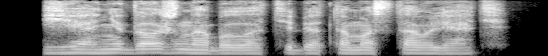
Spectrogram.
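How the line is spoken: Hoarse. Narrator (Russian): хрипло отозвалась

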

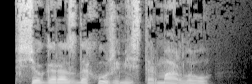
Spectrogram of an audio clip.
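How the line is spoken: Gloomy remark. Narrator (Russian): мрачно заметил Холмс

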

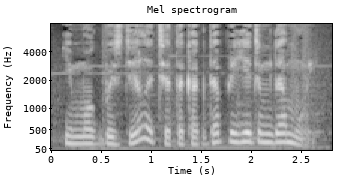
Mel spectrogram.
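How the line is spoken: Soft but stern mother. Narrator (Russian): мягко произнесла мама девочки, но при этом ее голос был строгим

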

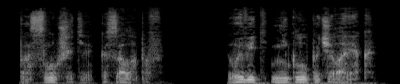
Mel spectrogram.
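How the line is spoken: Unexpectedly soft. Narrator (Russian): неожиданно мягко сказал Гуров

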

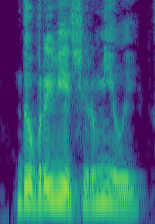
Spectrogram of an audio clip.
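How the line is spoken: Calm, smiling. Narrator (Russian): спокойно с улыбкой ответила я

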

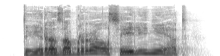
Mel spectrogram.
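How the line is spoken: Thunderous. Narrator (Russian): прогремел Джонсон

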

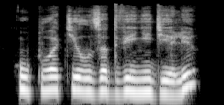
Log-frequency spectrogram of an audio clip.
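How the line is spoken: Angry questioning. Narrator (Russian): злобно переспросила кассирша

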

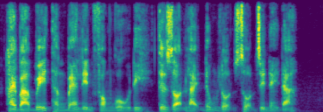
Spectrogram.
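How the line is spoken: Sighing. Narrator (Vietnamese): Nam thở dài nói

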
